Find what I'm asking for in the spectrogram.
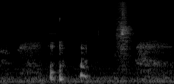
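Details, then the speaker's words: A few quick nasal snorts, then a sharp hissing burst from a cat, Castro, sneezing repeatedly; sneezing. "Castro, stop sneezing everywhere. I also have 2 cats, and he's sneezing everywhere."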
